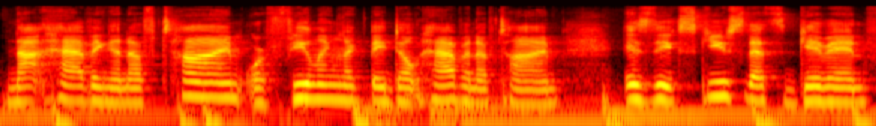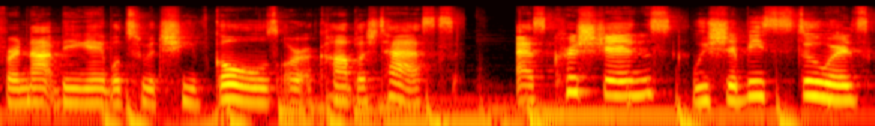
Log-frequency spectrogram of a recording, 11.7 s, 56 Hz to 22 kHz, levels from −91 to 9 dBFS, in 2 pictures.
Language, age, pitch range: English, 30-49, 160-190 Hz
